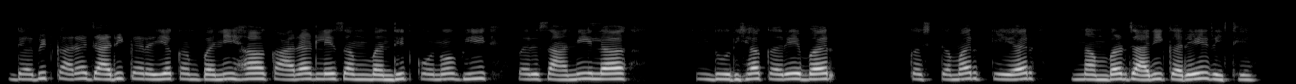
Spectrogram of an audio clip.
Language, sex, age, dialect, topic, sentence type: Chhattisgarhi, female, 25-30, Western/Budati/Khatahi, banking, statement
